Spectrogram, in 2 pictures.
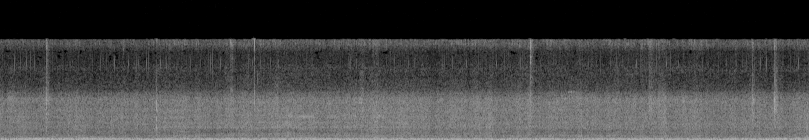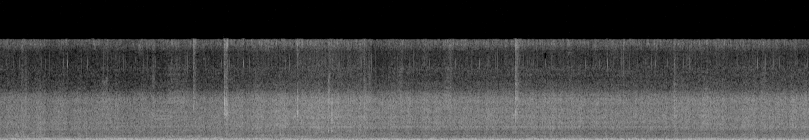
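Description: Steady, loud cabin noise of an airliner in flight, heard from a window seat: an unbroken, mostly low-pitched rumble of engines and rushing air.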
